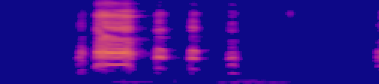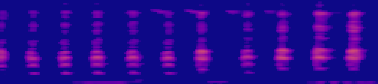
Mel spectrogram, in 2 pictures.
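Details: Chicken about to lay an egg, busy searching for a place to lay: one loud harsh squawk, then short clucks repeated about four times a second in an even series.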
